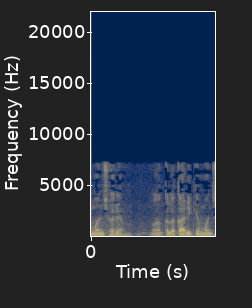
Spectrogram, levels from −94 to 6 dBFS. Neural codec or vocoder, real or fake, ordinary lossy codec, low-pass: codec, 16 kHz, 16 kbps, FunCodec, trained on Chinese and English, 50 frames a second; fake; MP3, 32 kbps; 7.2 kHz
